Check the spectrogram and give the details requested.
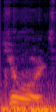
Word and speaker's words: Georg: It's almost spelled like George, but it doesn't have the E on the end, so it's Georg Hegelian.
